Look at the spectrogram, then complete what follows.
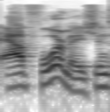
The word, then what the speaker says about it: Afformations: i o n s a formations not affirmations okay but AFF formations and by the way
